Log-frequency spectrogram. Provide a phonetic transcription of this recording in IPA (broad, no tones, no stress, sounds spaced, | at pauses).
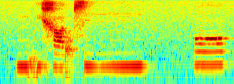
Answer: m ṵ j x ɑ ɾ ɔ̰ s iː | ɔ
